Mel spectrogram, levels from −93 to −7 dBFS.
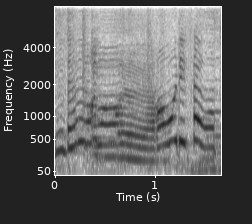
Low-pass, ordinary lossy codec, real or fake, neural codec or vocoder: none; none; fake; codec, 16 kHz, 0.5 kbps, X-Codec, HuBERT features, trained on balanced general audio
